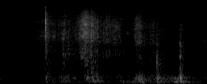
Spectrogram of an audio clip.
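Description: Fabric rustling and crinkling, with a few small clicks, as a fabric egg crate grid is handled and fitted over half of an LED light's front.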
